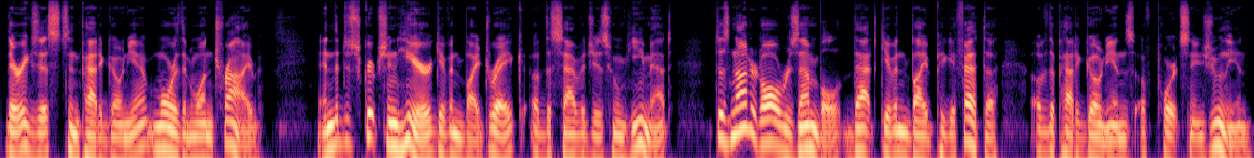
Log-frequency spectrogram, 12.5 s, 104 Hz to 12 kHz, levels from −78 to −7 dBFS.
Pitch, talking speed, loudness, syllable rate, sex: 115 Hz, 175 wpm, -19 LUFS, 5.5 syllables/s, male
